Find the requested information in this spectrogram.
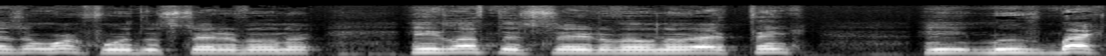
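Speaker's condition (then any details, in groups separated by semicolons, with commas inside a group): Traumatic brain injury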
